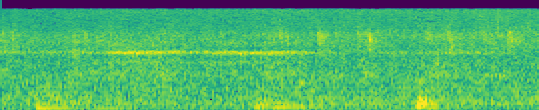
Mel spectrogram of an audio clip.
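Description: Quiet room tone in a pause between speech: a faint hiss with a thin, steady high-pitched tone and one soft knock about one and a half seconds in.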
